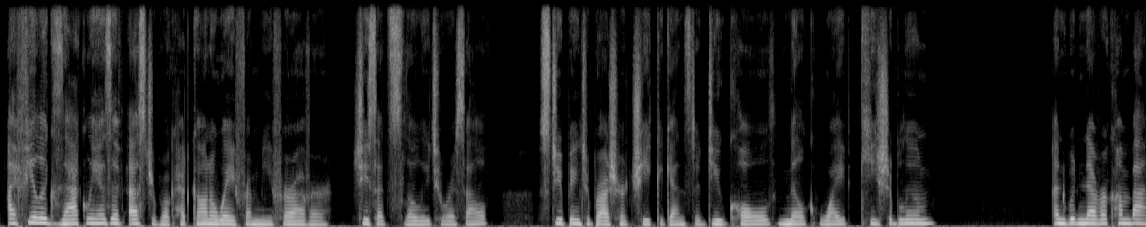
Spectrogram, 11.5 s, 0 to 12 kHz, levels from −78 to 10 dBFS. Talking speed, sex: 200 wpm, female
